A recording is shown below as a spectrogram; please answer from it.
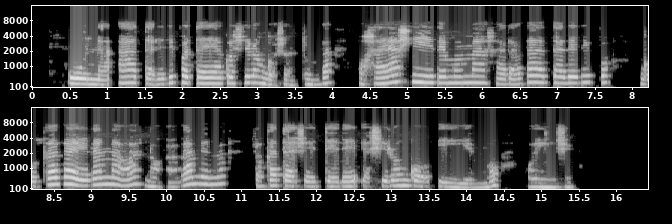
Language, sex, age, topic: Oshiwambo, female, 18-24, agriculture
